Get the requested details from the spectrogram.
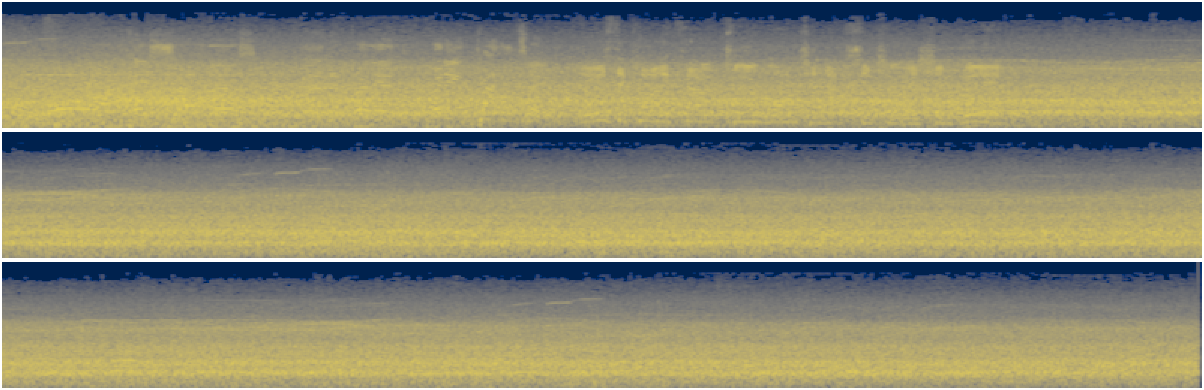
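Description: A large stadium crowd roars and cheers loudly throughout.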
